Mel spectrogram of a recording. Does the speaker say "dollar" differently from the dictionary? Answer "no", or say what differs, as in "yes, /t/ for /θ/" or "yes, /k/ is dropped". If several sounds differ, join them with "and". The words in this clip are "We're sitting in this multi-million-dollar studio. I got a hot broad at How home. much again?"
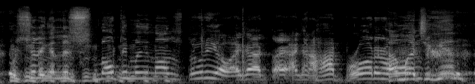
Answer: yes, /l/ is dropped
